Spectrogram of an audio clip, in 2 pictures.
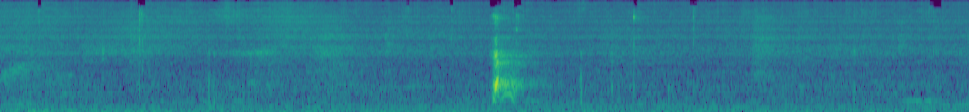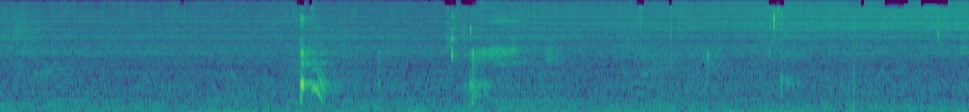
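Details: Two short, sharp hiccup sounds about four seconds apart over a faint steady room hum.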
